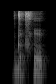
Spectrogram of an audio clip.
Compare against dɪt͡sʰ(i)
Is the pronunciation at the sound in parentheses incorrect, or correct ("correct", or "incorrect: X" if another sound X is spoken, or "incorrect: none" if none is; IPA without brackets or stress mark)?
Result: incorrect: ɪ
